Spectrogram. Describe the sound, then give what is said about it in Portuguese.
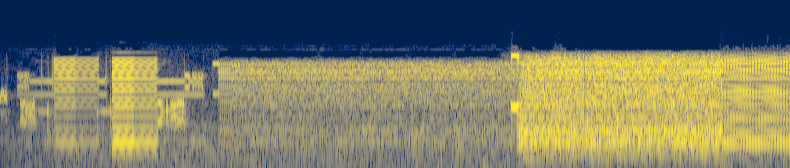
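Computer data cassette loading tones played from magnetic tape: a few short warbling beeps, then a steady harsh screech of data noise that grows louder midway and carries on without pause, with no voices. “E aí tinha um barulhinho bem característico, que você tocava a fita, você ouvia, que é aquele barulho que muita gente conhece, que é o barulho do modem.”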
